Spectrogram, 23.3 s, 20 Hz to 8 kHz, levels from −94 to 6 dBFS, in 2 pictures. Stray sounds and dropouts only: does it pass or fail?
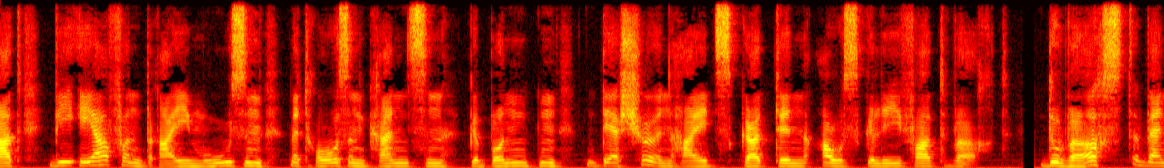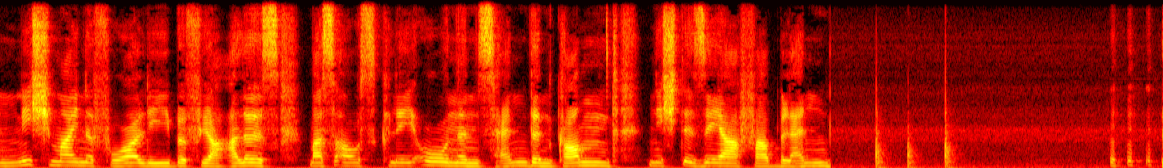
fail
